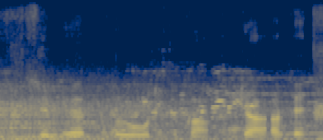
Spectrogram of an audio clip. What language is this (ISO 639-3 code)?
hin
